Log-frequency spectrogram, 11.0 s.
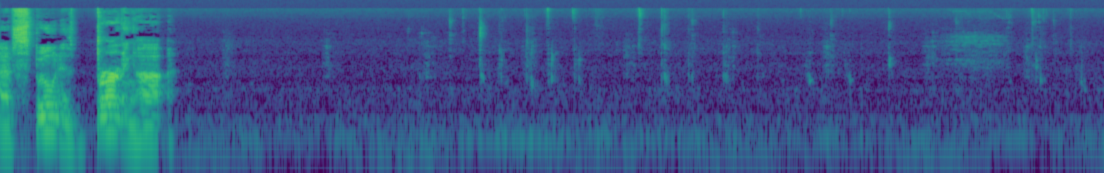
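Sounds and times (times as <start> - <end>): low steady hum: 0.0 - 11.0
person chewing wet clicks: 3.9 - 11.0.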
